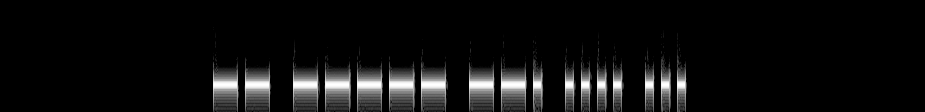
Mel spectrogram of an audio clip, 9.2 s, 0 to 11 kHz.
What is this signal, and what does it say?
Morse code, heard as a keyed tone, about 15 wpm, 700 Hz. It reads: M0GHS
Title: DXCC-100 Call Signs - 5 Characters - Repeated 2x - 15wpm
